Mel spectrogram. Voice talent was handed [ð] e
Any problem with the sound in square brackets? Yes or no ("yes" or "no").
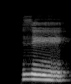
no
